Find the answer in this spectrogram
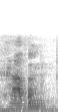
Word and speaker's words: haben: indica que tal cual el stress viene en la primera sílaba. Y en este caso, esta palabra es una palabra de 2 sílabas. Entonces el stress, digamos, la pronunciación sería directamente en esta parte, en el ha.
